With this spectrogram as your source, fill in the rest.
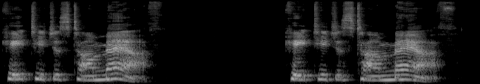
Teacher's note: Now math is the primary stress, the maximum stress, because it's the last stressed word in this sentence.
